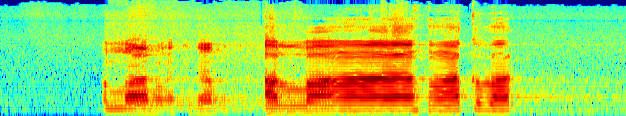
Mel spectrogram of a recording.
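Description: A man chants in a long, drawn-out voice over a loudspeaker in a large echoing hall.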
